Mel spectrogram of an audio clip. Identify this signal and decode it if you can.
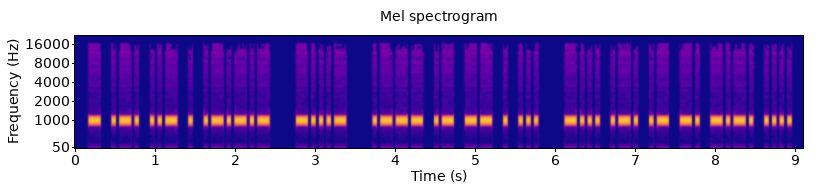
Morse code, heard as a keyed tone, about 25 wpm, 1000 Hz. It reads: TRUE. <BT> JAMES BRANCH
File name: qotdfiles / 25wpm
